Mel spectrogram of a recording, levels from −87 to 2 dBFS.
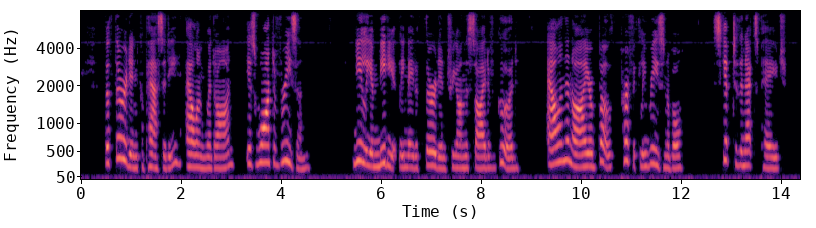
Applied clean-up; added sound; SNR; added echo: none; none; none; none.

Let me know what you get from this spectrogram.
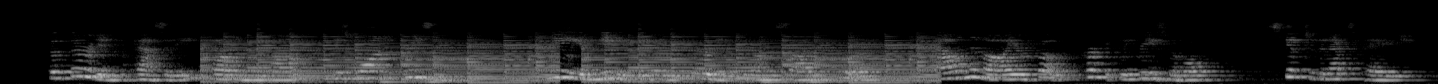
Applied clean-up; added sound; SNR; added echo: none; Piano; 4 dB; reverberation time 0.9 s.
